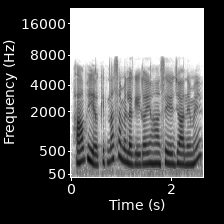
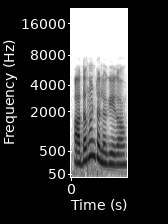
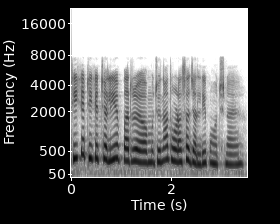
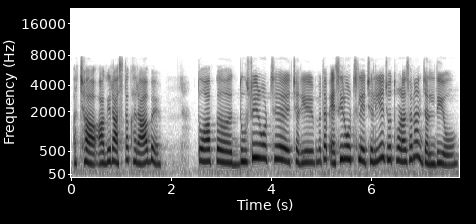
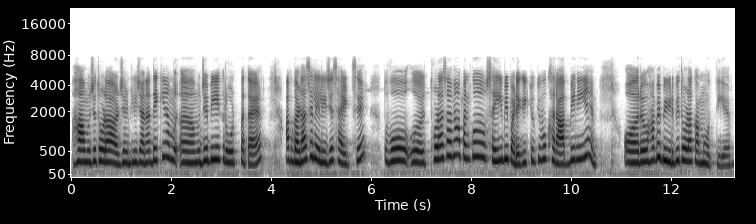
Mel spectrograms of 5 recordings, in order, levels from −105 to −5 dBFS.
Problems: none marked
